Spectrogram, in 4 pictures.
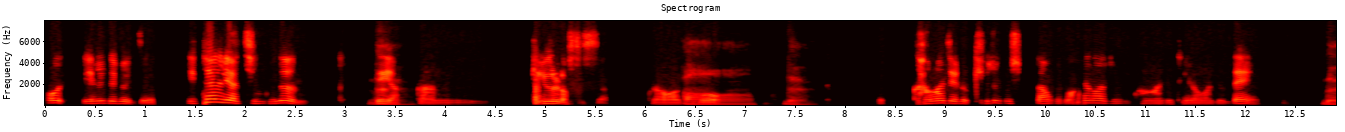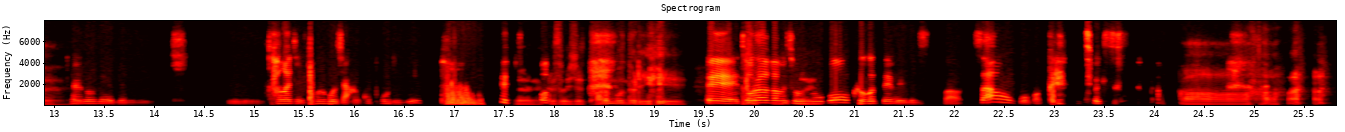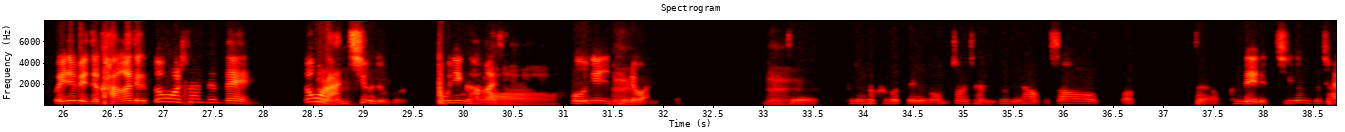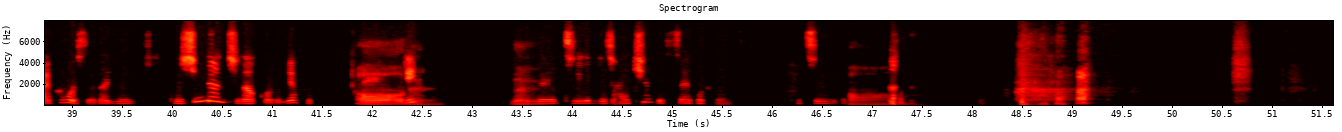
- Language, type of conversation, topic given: Korean, unstructured, 추억 속에서 다시 만나고 싶은 사람이 있나요?
- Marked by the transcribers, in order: tapping; other background noise; laugh; laughing while speaking: "그래서"; laughing while speaking: "분들이"; laughing while speaking: "그랬던 적이 있었어요"; laugh; laugh; distorted speech; laugh; sniff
